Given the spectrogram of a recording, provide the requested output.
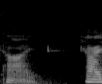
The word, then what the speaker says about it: chi: letter simple chi so you pronounce it it's pronounced as k i chi chi square distribution um we say a variable has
